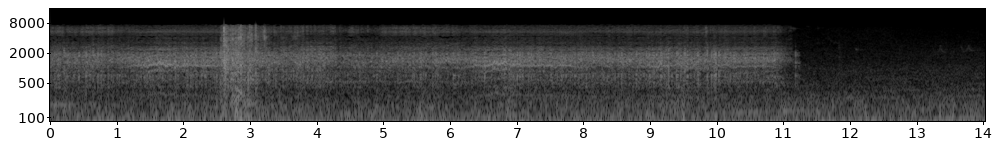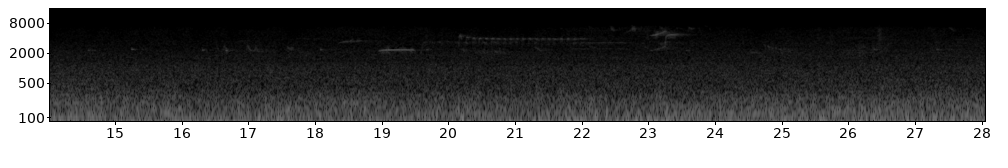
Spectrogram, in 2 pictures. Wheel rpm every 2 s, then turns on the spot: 70, 70, 70, 70, 70, 40, 0, 0, 0, 0, 0, 0, 0, 0.
none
